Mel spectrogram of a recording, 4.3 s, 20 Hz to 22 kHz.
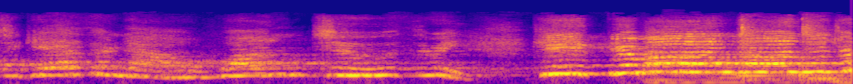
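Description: Music: a chorus of girls' voices singing a line together on a 1959 pop record, with the bass and drums dropped out under them. The full band comes back in about three seconds in.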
